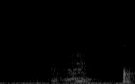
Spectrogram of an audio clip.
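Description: A single knock test on the encapsulated disc bottom of a Silit stainless steel pot, whose quality is expected to be similar to a Fissler disc bottom. Quiet low rustling and handling noise lead into one short, dull, low-pitched knock near the end that dies away almost immediately with no ring.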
